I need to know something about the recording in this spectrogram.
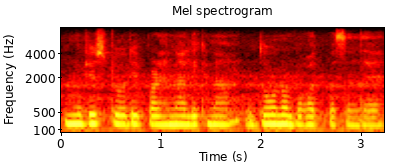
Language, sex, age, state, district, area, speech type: Urdu, female, 18-30, Delhi, Central Delhi, urban, spontaneous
